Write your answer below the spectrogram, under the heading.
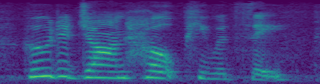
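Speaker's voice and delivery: ordinary talk, nothing marked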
